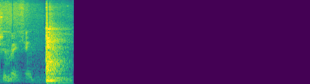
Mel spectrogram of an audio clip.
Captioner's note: gavel bangs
